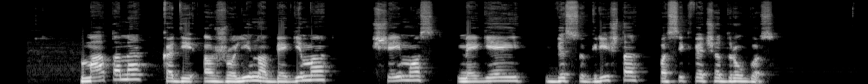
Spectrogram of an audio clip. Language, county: Lithuanian, Vilnius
